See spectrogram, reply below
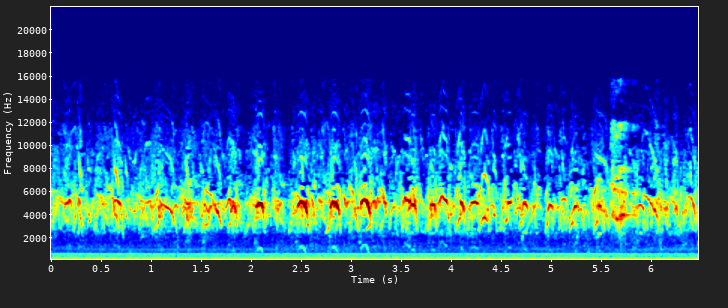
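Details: Chorus of newly hatched Brahma chicken chicks from the year's first hatch, dated 14 January 2023: many shrill, rapid overlapping cheeps, several louder sharp peeps standing out midway, with a constant low humming drone beneath.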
